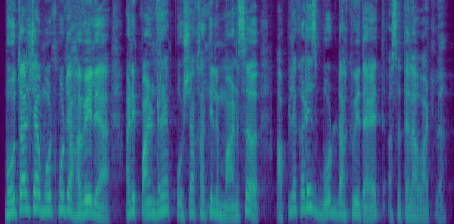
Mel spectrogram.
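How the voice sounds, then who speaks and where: A man narrating a short story in an expressive, dramatic reading. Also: on the high side, fast. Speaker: story reader. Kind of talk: scripted narration.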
